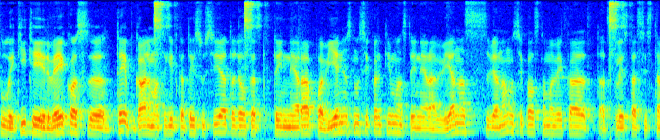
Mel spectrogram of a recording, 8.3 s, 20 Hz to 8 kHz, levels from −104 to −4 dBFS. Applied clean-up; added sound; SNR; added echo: none; Tambourine; 11 dB; none.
